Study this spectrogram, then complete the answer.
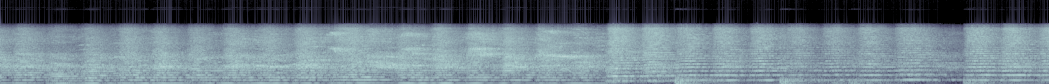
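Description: Drums beat a steady rhythm.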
